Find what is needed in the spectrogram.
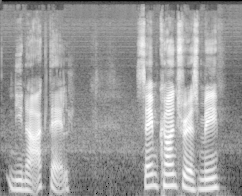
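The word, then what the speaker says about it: Nina Agdal: Her Danish name is pronounced Nina Akdal.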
